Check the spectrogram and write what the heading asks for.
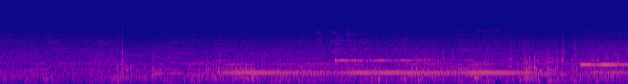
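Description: Outdoor street ambience: wind on the microphone over road traffic, growing louder, with a few steady held tones in the background.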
